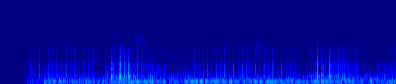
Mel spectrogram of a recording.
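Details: Sleeping domestic cat purring, its sound described as snoring: steady low rumbling buzz with a brighter breathy swell near one second and another near three seconds, in an otherwise quiet setting.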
